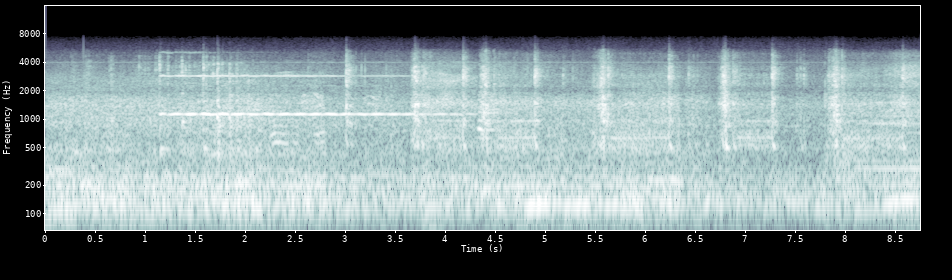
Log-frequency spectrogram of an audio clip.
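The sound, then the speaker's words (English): A telephone rings on the line as a call is placed to a home number: one steady electronic tone holds for a couple of seconds, set against a busy, noisy background with voices murmuring throughout. “Well, maybe she's in the bath. Susie picks up the phone when she is. I'll try just once more.”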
